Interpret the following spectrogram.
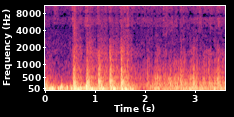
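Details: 2013 Subaru Crosstrek, 63,000-odd miles, front wheel rocked side to side with ignition locked: quick run of dull knocks with about 1/4 inch play from a worn inner tie rod; rattle heard driving, worsening.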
